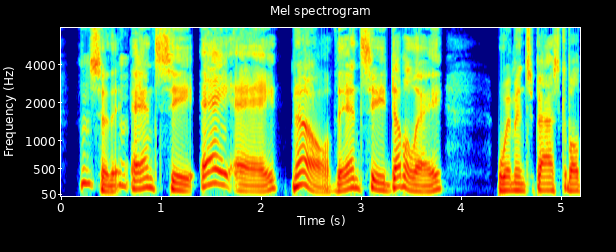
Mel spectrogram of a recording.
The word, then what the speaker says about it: NCAA: gaining International recognition 1982 NCAA women's basketball championship and I'm from North Carolina enough to know that when I see two A's together it's pronounced double A and not AA so the NCAA no the NCAA women's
